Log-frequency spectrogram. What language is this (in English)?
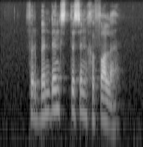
Afrikaans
